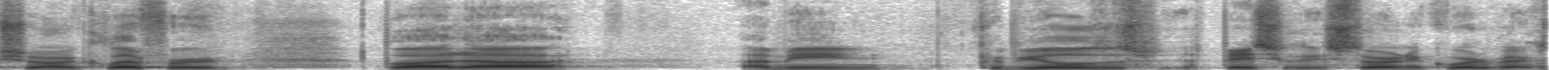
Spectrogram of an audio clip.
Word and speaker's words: Pribula: Pribula, he's from York. We should know how to pronounce it. Yeah, Pribula.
